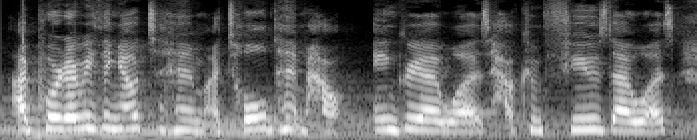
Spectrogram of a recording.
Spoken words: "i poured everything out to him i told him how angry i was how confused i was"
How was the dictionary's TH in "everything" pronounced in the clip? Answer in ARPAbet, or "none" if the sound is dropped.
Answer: TH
